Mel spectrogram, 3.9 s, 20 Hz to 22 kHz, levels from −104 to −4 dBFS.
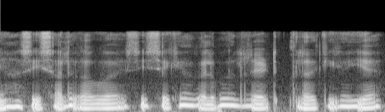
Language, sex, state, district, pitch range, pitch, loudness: Hindi, male, Jharkhand, Ranchi, 120-165 Hz, 145 Hz, -15 LUFS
